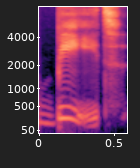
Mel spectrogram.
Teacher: prefortis clipping where vowel sounds are shortened before voiceless consonants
